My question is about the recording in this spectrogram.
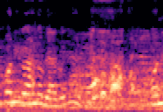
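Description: Only speech: people chatting at a table in Nepali.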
